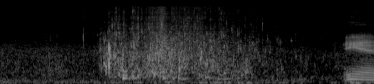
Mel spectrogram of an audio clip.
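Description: Shallow water splashes around a hand.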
